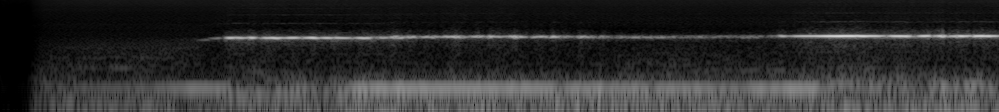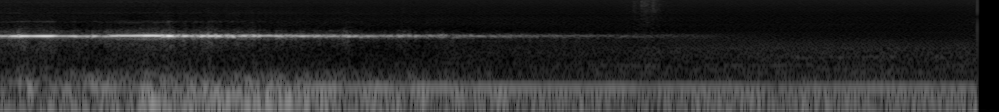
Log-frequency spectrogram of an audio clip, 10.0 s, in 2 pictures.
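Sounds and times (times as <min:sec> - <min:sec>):
ghostly sound: 0:01.0 - 0:08.2.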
